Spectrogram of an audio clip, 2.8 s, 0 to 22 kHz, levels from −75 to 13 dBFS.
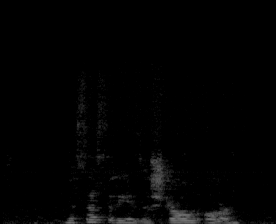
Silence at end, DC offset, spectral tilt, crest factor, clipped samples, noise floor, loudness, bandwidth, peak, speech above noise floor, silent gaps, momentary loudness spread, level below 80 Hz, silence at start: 0 s; under 0.1%; -4.5 dB/octave; 16 dB; under 0.1%; -64 dBFS; -41 LUFS; 16.5 kHz; -26 dBFS; 23 dB; none; 16 LU; -74 dBFS; 0.05 s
